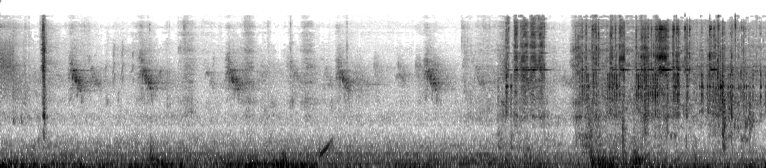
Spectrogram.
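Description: Birds chirping over and over above a steady low rumble. About five seconds in, a louder crackling noise with many fine clicks and a splashy hiss sets in.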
